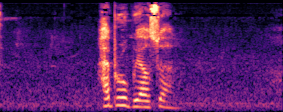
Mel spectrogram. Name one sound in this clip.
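Another young woman answers calmly, close by.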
